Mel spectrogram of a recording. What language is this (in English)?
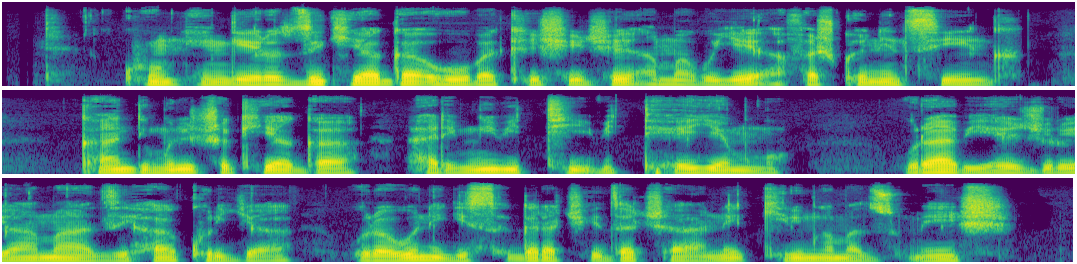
Rundi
